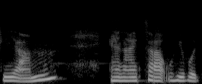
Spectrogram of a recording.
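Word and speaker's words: yam: the heart chakra is it's spelled y-a-m it's pronounced yum and i thought we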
